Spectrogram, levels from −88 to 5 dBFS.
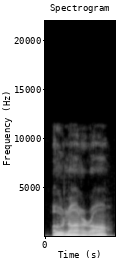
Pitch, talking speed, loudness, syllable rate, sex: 105 Hz, 255 wpm, -13 LUFS, 7.4 syllables/s, male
